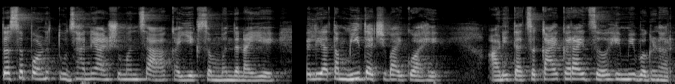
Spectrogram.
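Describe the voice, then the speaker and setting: A woman's voice: fairly high pitch, steady tone, moderate pace, a bit bright, close to an everyday voice. A woman voicing a haughty young wife who speaks with contempt and dismissal. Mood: contemptuous.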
